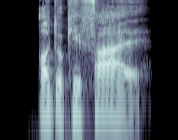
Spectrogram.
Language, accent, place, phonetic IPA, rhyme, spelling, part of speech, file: German, Germany, Berlin, [aʊ̯tokeˈfaːl], -aːl, autokephal, adjective, De-autokephal.ogg
- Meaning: autocephalous, autocephalic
